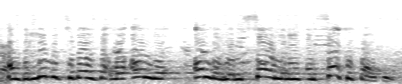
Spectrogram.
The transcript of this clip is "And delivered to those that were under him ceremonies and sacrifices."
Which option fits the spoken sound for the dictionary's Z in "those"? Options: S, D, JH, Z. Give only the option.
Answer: Z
